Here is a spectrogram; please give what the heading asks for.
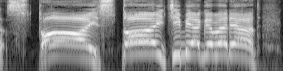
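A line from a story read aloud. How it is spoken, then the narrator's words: Shouting. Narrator (Russian): кричал незнакомец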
